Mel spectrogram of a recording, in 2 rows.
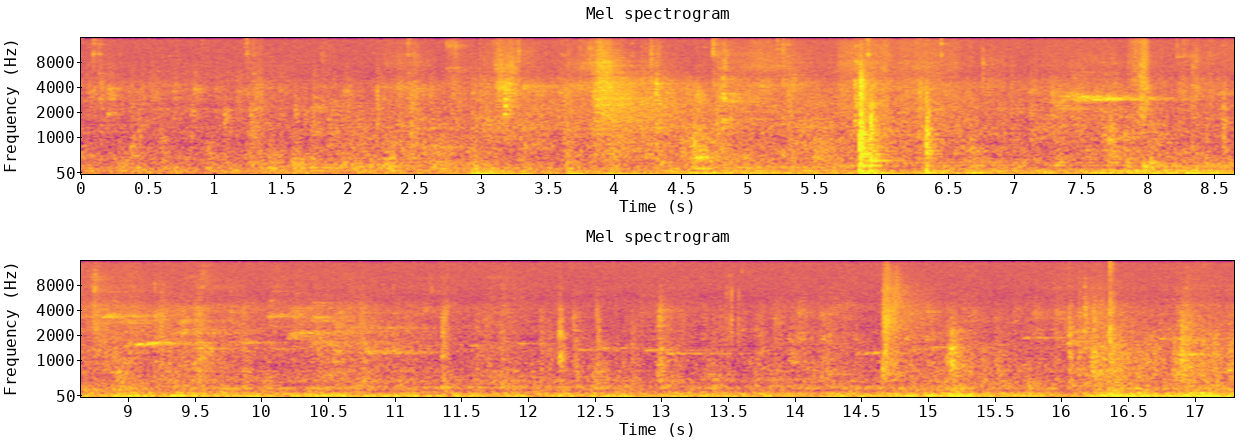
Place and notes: stuttgart, rathaus, paternoster
inside the old paternoster elevator at stuttgart rathaus
soundmap d - social ambiences and topographic field recordings
19 June 2010, 18:46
